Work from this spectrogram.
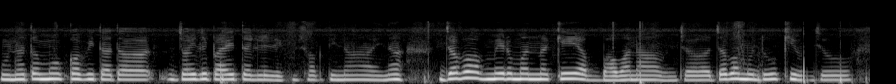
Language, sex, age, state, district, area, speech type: Nepali, female, 18-30, West Bengal, Kalimpong, rural, spontaneous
